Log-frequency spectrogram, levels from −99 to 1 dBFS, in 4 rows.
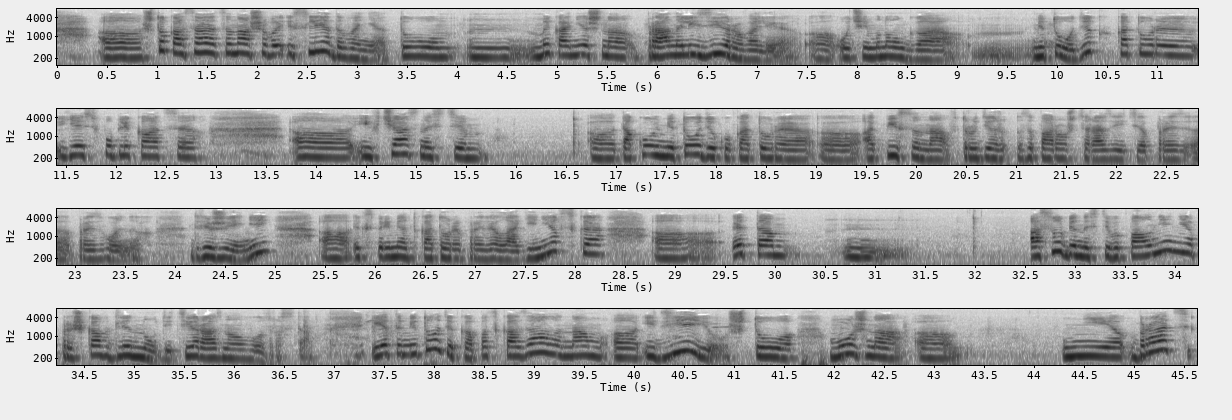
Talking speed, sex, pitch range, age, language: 70 wpm, female, 195-245 Hz, 60-79, Russian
